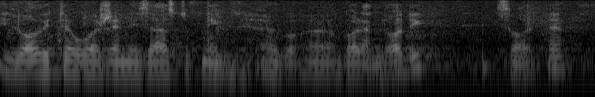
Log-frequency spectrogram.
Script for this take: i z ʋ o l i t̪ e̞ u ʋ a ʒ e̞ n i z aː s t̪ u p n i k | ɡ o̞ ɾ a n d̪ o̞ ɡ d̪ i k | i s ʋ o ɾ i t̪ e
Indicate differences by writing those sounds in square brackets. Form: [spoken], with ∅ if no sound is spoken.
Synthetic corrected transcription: i z ʋ o l i t̪ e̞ u ʋ a ʒ e̞ n i z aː s t̪ u p n i k | ɡ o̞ ɾ a n d̪ o̞ [∅] d̪ i k | i [z] ʋ o [l] i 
